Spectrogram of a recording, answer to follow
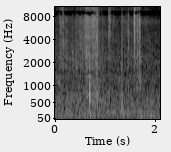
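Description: Trading-card packaging being handled: a cardboard mega box opened and foil packs set down on a glass counter, with a couple of light taps. A steady low hum runs underneath.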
